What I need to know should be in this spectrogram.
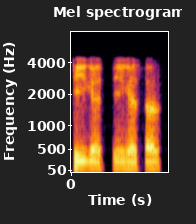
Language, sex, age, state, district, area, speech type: Urdu, male, 30-45, Uttar Pradesh, Ghaziabad, rural, conversation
